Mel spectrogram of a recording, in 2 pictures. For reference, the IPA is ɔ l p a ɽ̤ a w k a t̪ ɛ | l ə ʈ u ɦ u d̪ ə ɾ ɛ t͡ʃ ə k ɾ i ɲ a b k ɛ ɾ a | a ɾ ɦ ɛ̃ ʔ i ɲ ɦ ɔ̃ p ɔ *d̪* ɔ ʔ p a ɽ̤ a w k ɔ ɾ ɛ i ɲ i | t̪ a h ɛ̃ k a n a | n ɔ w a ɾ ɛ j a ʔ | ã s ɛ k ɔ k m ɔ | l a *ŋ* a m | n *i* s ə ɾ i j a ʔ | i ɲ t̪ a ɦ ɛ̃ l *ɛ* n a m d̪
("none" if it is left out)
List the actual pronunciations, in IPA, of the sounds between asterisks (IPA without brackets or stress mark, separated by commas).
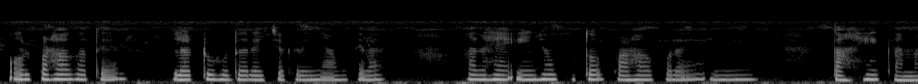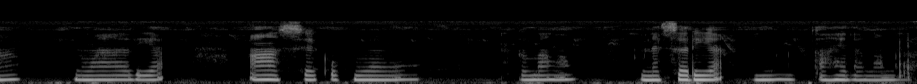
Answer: t̪, ŋ, ɛ, a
